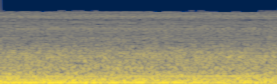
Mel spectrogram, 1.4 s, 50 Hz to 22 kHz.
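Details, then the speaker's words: 2004 GM vehicle on a test drive: a constant, steady low drone over road noise, likened to a WWII airplane, from a prematurely worn front wheel bearing that is probably not yet loose. Recorded before the bearing was replaced. "now we're going to see what she sounds like sounds like a world war two airplane"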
